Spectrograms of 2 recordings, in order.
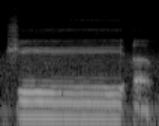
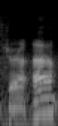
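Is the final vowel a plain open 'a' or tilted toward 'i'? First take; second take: toward i; open a. First: The vowel is tilted toward an 'i' sound. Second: The vowel is a plain open 'a'. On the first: "secara imalah sya'a kepada syi'a" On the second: "Secara tahqiqnya"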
